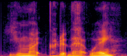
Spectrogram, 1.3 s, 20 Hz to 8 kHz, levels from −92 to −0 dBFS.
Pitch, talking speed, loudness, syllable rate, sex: 115 Hz, 280 wpm, -19 LUFS, 5.6 syllables/s, male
